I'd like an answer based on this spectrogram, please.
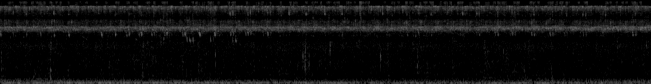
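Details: Black crickets, a domesticated kind also called para crickets, chirping as a steady high-pitched pulsing trill throughout, with a low hum underneath.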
